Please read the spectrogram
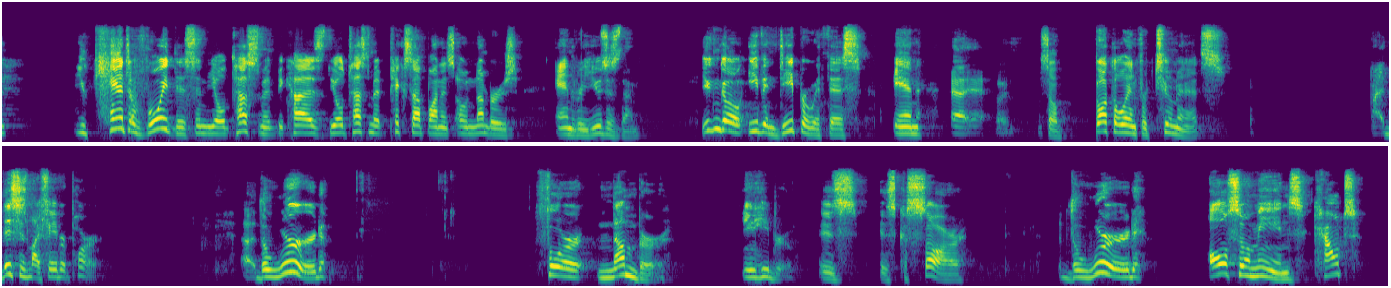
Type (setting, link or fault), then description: setting, large echoing room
